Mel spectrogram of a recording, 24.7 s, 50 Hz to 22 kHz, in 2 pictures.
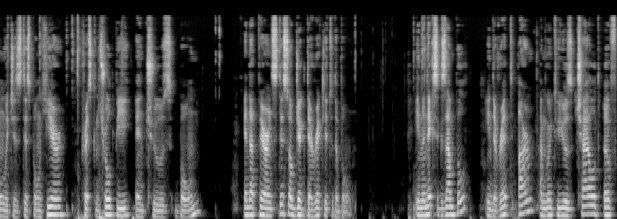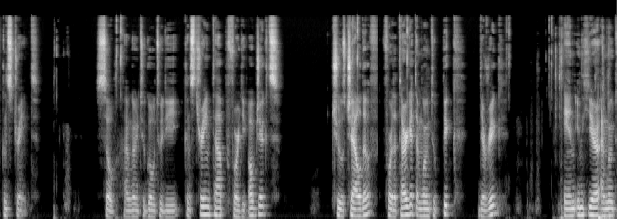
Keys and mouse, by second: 2.0 ctrl+p, 7.4 Tab, 8.3 shift+middle drag, 18.0-19.5 drag, 20.3 click, 23.3-24.6 drag.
